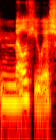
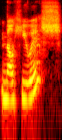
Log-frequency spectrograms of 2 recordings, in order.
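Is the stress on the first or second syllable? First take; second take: first; second. First: The stress is on the first syllable. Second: The stress is not on the first syllable. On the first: "with the emphasis at the Mel" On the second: "I've always said"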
